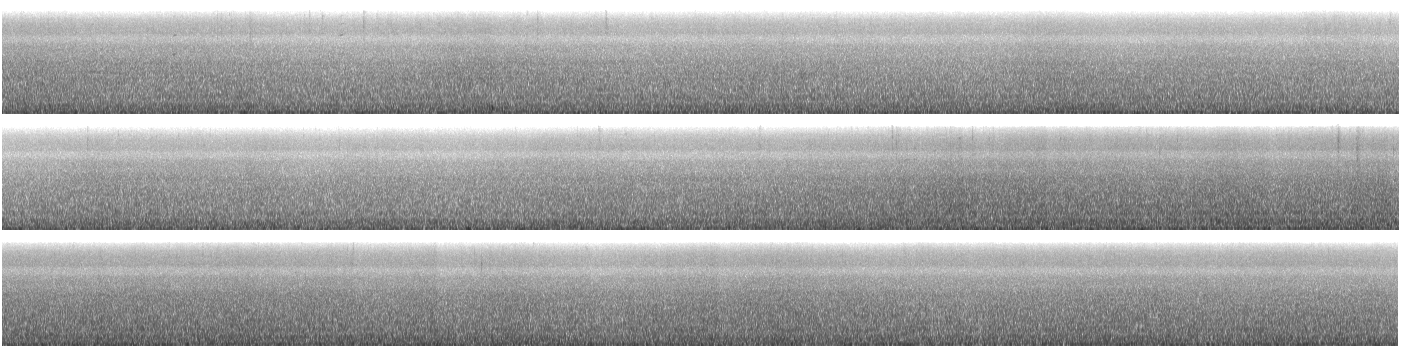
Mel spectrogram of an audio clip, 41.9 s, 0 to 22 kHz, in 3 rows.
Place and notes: Hunsballevej, Struer, Danmark - Struer Beach heavy wind, distant sea.
Struer_Beach heavy wind, distant sea. Recorded with Rode NT-SF1 Ambisonic Microphone. Øivind Weingaarde.
Region Midtjylland, Danmark, 30 September, ~17:00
